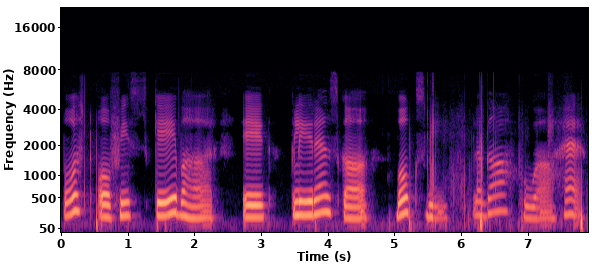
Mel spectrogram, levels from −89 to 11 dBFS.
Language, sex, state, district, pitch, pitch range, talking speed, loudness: Hindi, female, Punjab, Fazilka, 205 Hz, 170-230 Hz, 90 wpm, -15 LUFS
